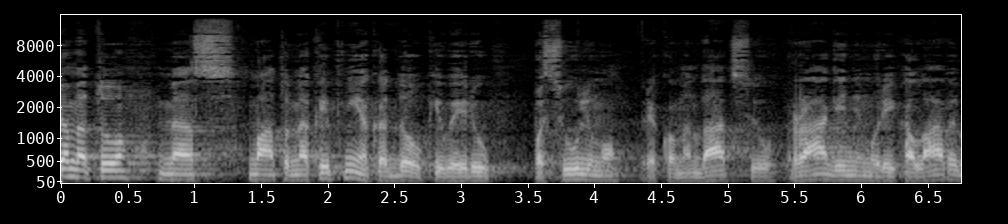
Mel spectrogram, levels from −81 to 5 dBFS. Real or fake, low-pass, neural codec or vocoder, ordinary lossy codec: real; 14.4 kHz; none; AAC, 48 kbps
